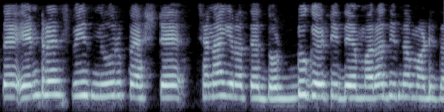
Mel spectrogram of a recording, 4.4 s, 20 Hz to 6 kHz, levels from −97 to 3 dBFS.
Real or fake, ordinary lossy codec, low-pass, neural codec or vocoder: real; none; 5.4 kHz; none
